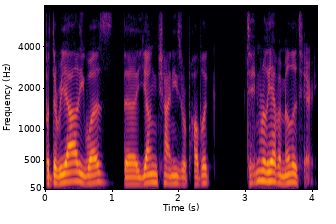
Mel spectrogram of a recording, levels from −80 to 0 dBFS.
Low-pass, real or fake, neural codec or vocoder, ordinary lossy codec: 7.2 kHz; real; none; Opus, 64 kbps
